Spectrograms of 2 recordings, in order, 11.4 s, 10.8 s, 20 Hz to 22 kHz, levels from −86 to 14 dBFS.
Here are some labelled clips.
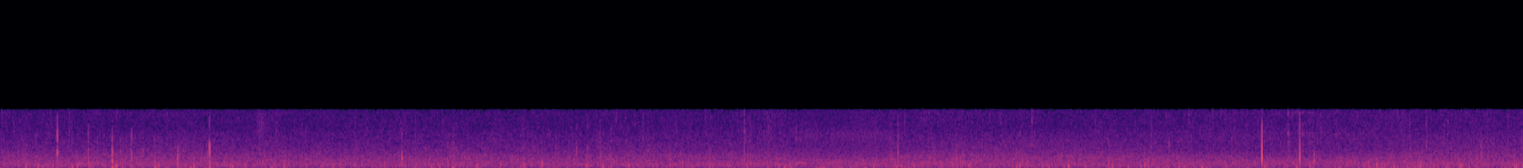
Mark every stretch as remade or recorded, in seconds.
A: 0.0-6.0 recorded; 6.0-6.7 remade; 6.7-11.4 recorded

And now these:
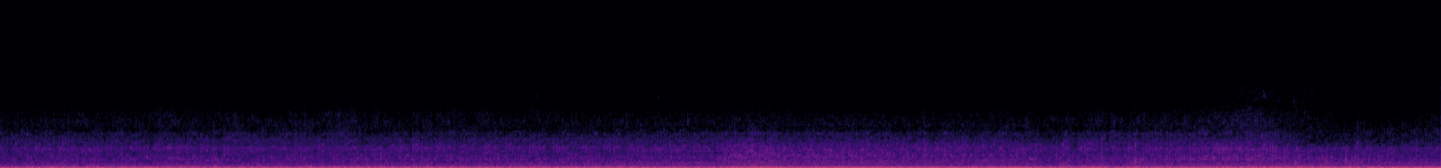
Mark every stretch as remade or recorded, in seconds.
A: 0.0-0.6 recorded; 0.6-3.7 remade; 3.7-7.6 recorded; 7.6-8.5 remade; 8.5-10.8 recorded

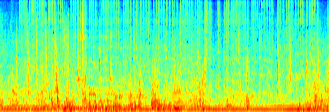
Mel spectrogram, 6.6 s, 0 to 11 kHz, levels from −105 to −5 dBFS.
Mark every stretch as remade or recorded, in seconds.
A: 0.0-1.5 recorded; 1.5-2.3 remade; 2.3-6.6 recorded

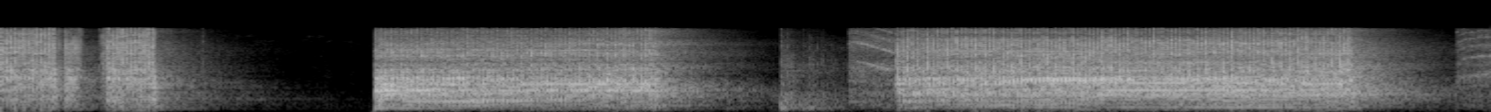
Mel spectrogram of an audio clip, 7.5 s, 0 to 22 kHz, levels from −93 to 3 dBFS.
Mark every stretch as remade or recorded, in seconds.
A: 0.0-5.4 recorded; 5.4-6.3 remade; 6.3-7.5 recorded

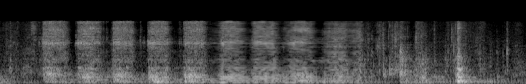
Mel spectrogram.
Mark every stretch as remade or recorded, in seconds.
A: 0.0-2.1 recorded; 2.1-3.6 remade; 3.6-5.3 recorded

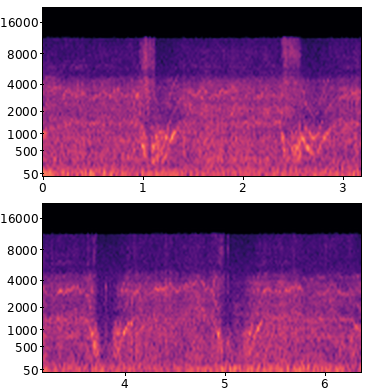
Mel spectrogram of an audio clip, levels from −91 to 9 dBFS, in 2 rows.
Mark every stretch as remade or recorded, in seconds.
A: 0.0-0.5 recorded; 0.5-4.3 remade; 4.3-6.4 recorded

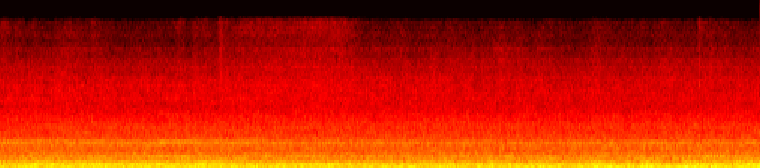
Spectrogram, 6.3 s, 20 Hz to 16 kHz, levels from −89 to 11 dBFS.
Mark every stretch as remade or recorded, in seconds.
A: 0.0-6.3 remade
